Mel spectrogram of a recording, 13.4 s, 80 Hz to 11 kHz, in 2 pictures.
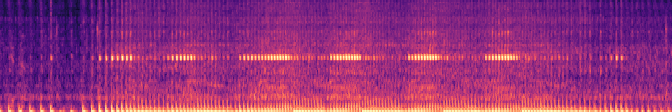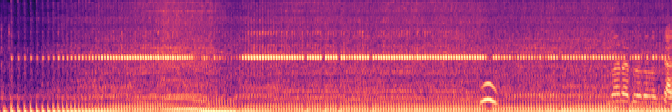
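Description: A 2007 Honda Revo 100 motorcycle with only 3,500 km in 15 years runs up close through its exhaust canister. Its steady, bassy idle carries a slight rattle and a brief rise in revs near the end.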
